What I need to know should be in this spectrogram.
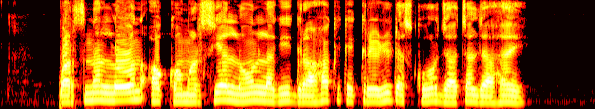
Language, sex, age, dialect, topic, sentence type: Magahi, male, 18-24, Central/Standard, banking, statement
